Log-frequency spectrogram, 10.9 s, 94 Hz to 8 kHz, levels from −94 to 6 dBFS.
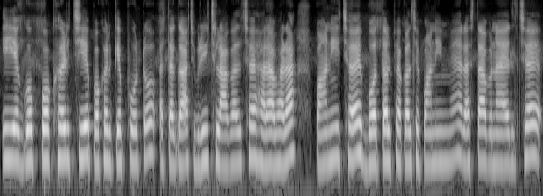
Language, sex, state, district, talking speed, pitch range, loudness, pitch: Angika, female, Bihar, Begusarai, 145 wpm, 200-220 Hz, -17 LUFS, 210 Hz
